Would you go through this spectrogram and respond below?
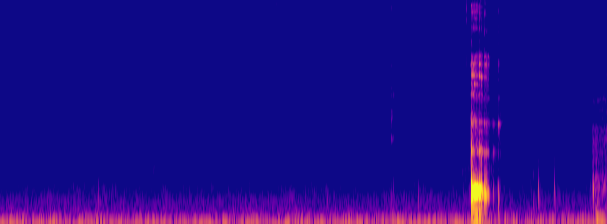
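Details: Person burping after chugging soda on an empty stomach, bloated with hunger gurgles: one loud, short belch against quiet low room noise.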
